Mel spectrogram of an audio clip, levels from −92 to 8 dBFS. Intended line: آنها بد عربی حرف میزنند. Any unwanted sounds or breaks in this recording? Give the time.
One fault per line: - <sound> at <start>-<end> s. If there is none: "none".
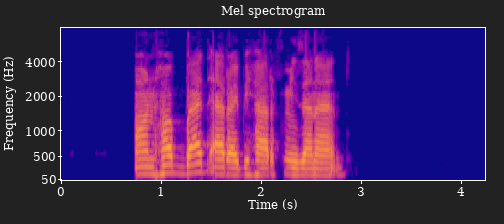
none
